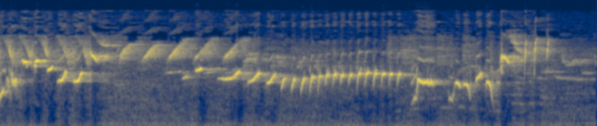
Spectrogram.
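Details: Young white-rumped shama learning its song: high whistles and fast stuttering notes, then a long, steady series of quick, repeated, mid-pitched chirps, ending in sharp, varied whistled phrases.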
